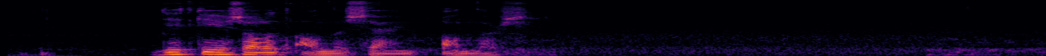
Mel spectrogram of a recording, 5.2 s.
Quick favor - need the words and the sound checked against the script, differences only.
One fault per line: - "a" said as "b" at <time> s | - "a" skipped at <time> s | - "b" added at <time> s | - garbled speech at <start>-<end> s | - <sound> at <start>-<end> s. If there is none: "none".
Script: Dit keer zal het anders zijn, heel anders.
- "heel" skipped at 2.1 s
